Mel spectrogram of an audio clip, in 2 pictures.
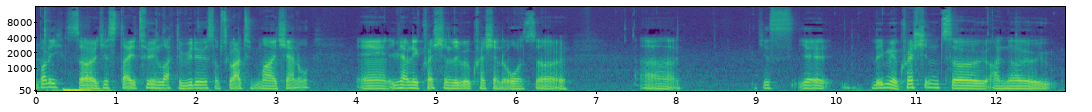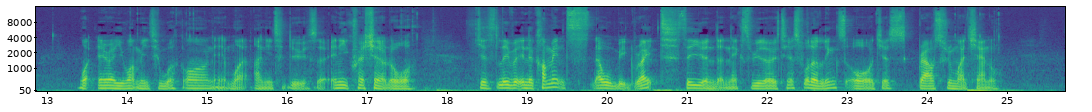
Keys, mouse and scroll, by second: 15.6-17.3 middle drag, 17.4 click.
